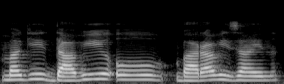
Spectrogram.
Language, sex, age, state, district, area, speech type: Goan Konkani, female, 18-30, Goa, Salcete, rural, spontaneous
